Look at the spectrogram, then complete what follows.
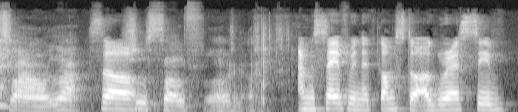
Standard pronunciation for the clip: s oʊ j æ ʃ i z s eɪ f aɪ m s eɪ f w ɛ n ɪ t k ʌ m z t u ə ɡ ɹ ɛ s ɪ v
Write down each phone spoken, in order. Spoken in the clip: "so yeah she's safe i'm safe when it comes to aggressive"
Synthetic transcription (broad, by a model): s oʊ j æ s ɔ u s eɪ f aɪ m s eɪ f w ɛ n ɪ t k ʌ m s t u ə ɡ ɹ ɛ s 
